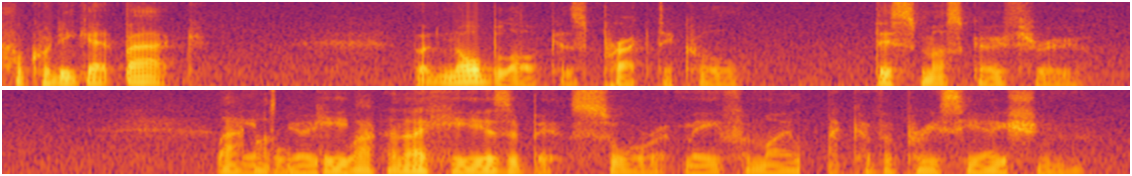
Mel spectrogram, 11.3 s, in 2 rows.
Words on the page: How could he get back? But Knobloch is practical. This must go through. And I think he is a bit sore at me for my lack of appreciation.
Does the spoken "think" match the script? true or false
false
